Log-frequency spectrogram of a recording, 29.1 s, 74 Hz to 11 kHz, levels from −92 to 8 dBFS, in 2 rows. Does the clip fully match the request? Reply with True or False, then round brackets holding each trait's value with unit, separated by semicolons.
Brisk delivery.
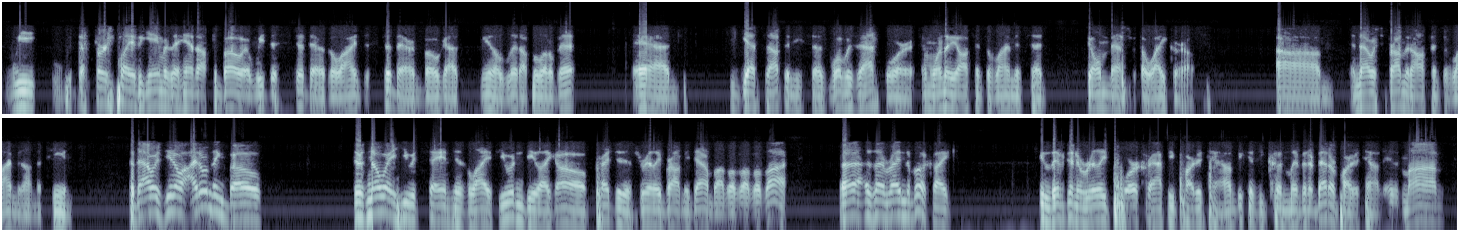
True (265 wpm)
